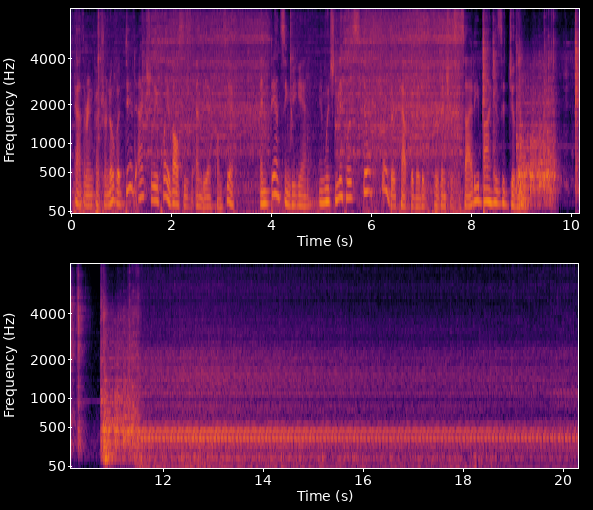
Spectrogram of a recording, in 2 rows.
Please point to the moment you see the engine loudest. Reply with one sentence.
The loudest moment of the engine is at 11 seconds.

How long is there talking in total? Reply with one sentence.
You can hear the talking for 9 seconds altogether.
